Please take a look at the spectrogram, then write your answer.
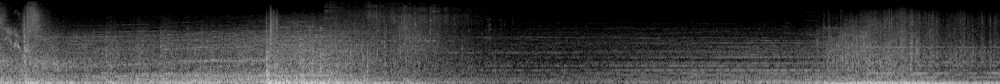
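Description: Incendio fire spell cast in the video game Hogwarts Legacy: a loud whooshing, rumbling burst with booming impacts, fading and then swelling again over a dense game soundscape.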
